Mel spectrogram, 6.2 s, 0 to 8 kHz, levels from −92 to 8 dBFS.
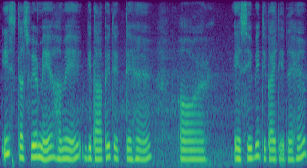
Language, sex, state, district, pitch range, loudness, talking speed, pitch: Hindi, female, Nagaland, Kohima, 165-195 Hz, -17 LUFS, 125 wpm, 175 Hz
